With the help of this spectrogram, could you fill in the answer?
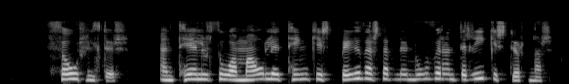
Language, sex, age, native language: Icelandic, female, 20-29, Icelandic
